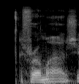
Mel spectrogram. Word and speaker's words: fromage: Yeah, I saw the news, Famage. I gotcha. Oh, got him. Got him. – That's why. – Is that right? Did I pronounce it right? – Fromage, yeah.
